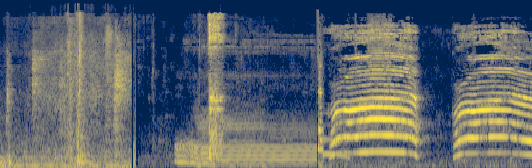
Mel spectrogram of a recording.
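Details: Domestic cat, possibly a kitten, utters two long, loud, strained yowls with strong harmonics, each lasting about two seconds with a brief pause between. They follow a stretch of voices and a steady humming tone.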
